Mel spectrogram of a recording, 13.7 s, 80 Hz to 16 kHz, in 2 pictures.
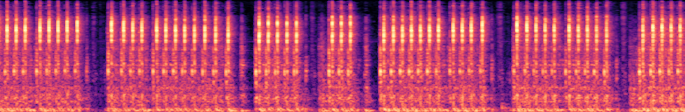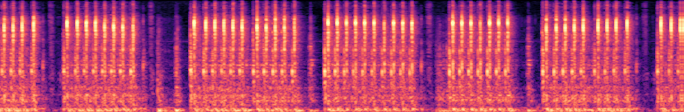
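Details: New-in-box circa-1985 Epson DX-10 printer printing a Windows 2000 generic text-only test page via printer port: fast crisp clattering strikes with short pauses at carriage returns, even and steady; worked perfectly, text sharp, normal printing.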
